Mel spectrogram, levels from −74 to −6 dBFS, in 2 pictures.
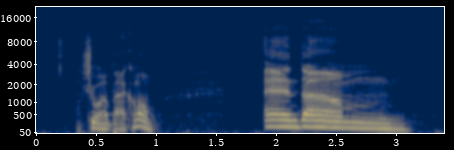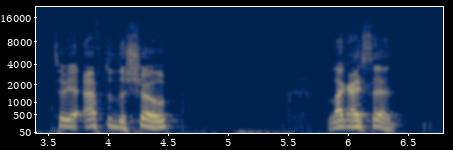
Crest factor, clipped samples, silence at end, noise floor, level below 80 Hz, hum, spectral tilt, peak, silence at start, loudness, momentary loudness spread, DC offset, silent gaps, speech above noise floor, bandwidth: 20 dB; under 0.1%; 0.4 s; -61 dBFS; -58 dBFS; none; -5 dB/octave; -12 dBFS; 0.4 s; -29 LUFS; 13 LU; under 0.1%; none; 33 dB; 16 kHz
